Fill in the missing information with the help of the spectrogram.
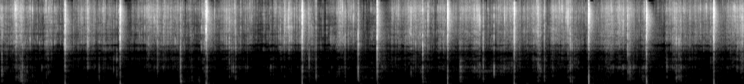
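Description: Thumbs press clear plastic bubble wrap, popping the air bubbles one after another. Sharp, bright snaps ring out at irregular intervals over a steady high crinkling of the plastic, with each pop cut off almost instantly.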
